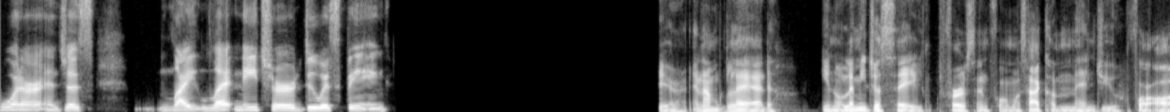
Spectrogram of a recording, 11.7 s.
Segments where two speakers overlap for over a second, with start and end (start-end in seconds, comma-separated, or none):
none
